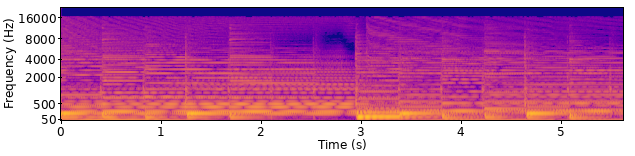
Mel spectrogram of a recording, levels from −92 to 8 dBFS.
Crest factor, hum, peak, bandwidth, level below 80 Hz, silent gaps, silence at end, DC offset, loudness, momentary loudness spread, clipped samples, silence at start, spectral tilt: 16 dB; none; -2 dBFS; 17 kHz; -40 dBFS; none; 0 s; under 0.1%; -18 LUFS; 8 LU; under 0.1%; 0 s; -6.5 dB/octave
